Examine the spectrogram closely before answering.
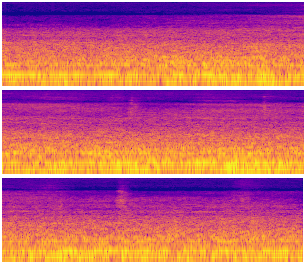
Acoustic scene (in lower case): street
